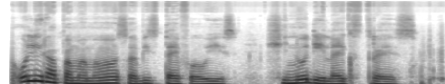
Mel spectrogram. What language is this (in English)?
Nigerian Pidgin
